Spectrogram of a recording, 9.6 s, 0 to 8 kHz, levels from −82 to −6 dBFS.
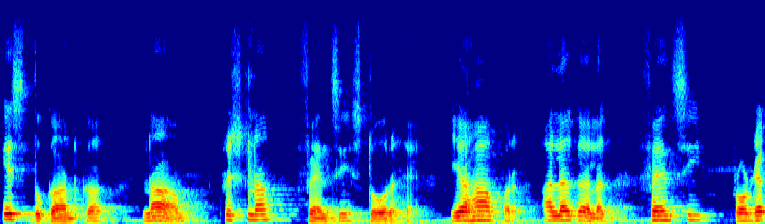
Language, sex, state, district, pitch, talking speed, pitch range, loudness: Hindi, male, Rajasthan, Bikaner, 145 Hz, 95 wpm, 120-165 Hz, -19 LUFS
